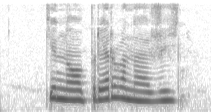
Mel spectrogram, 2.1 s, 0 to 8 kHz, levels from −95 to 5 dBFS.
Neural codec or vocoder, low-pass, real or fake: vocoder, 44.1 kHz, 128 mel bands every 256 samples, BigVGAN v2; 7.2 kHz; fake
